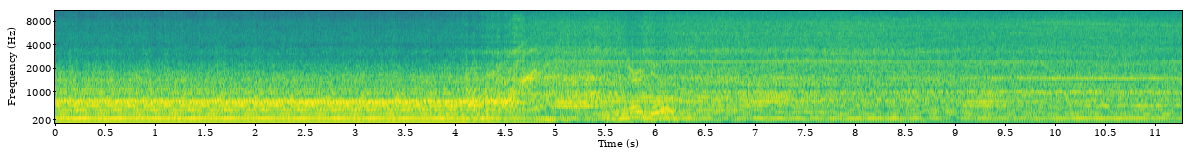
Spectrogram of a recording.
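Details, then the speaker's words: Yates American J180 machine motor on its first run after motor bell repair and a newly wired motor controller: a heavy, strained low hum with rough buzz, then it pulls up to speed; sounds like one or two phases only, runs fine once at RPM. "I'm trying to get the motor to run sounds like it's running on just one or two phases"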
